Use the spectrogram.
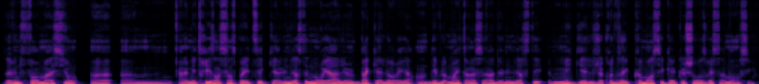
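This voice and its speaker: A man hosting a podcast interview in a formal, halting way with many pauses. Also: mid-range voice, expressive, dark tone, dry recording, clean studio sound.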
